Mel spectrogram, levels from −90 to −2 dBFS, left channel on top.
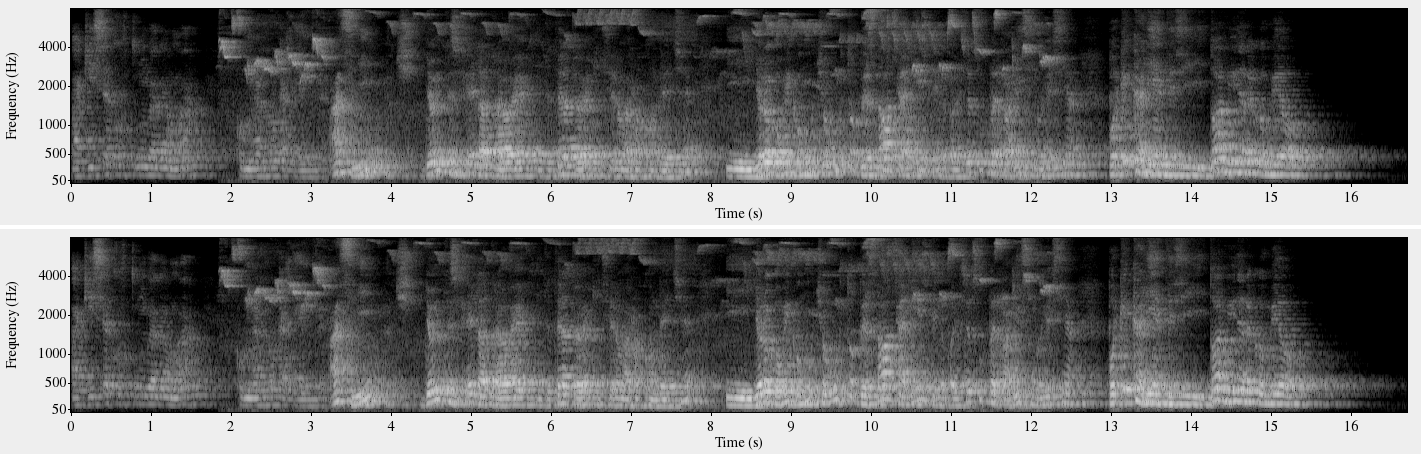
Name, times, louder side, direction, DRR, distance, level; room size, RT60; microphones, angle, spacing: voice 1, 0.0-1.5 2.1-4.2 4.7-5.2, right 1 dB, 45° right, -6 dB, 0.9 m, -41 dB
sound 1, 1.8-12.2, left 2 dB, 40° left, 0.6 m, -45 dB
voice 2, 3.2-3.8 4.4-15.3, right 1 dB, 65° right, -4 dB, 0.3 m, -27 dB
2.9 x 2.5 x 2.2 m, 1.5 s
head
